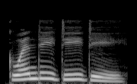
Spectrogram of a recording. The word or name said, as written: gwendydd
